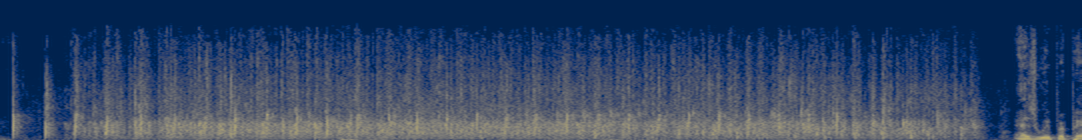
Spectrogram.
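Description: An audience applauds loudly in a large room.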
